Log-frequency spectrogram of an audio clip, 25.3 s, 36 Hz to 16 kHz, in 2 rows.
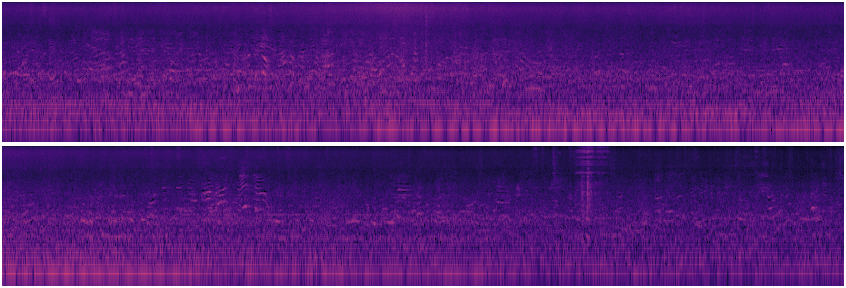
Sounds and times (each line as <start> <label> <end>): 0.0 crowds in street 25.2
